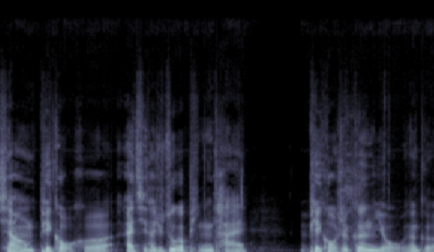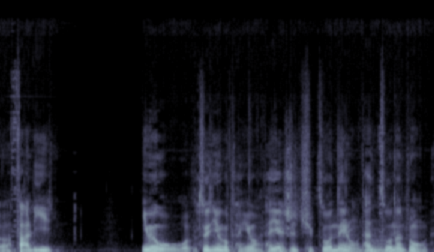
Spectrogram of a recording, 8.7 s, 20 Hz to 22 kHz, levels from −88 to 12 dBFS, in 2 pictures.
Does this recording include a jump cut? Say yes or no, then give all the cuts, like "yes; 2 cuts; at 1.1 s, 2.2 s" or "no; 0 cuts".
yes; 2 cuts; at 3.0 s, 7.5 s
